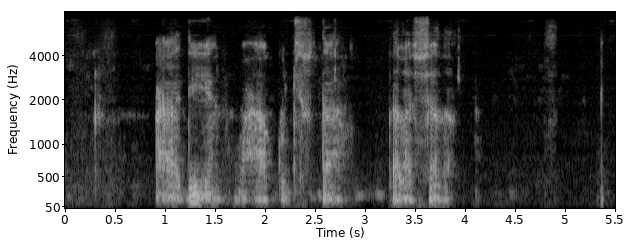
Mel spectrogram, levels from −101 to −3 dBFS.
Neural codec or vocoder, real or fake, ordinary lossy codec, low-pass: vocoder, 22.05 kHz, 80 mel bands, HiFi-GAN; fake; none; 7.2 kHz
